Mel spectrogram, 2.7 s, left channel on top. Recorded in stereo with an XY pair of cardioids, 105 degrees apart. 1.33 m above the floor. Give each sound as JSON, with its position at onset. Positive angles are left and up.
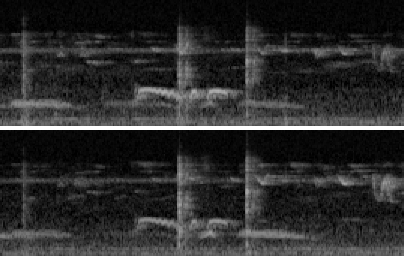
{"t": 1.2, "sound": "a clap", "azimuth_deg": -55, "distance_m": 3.0}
